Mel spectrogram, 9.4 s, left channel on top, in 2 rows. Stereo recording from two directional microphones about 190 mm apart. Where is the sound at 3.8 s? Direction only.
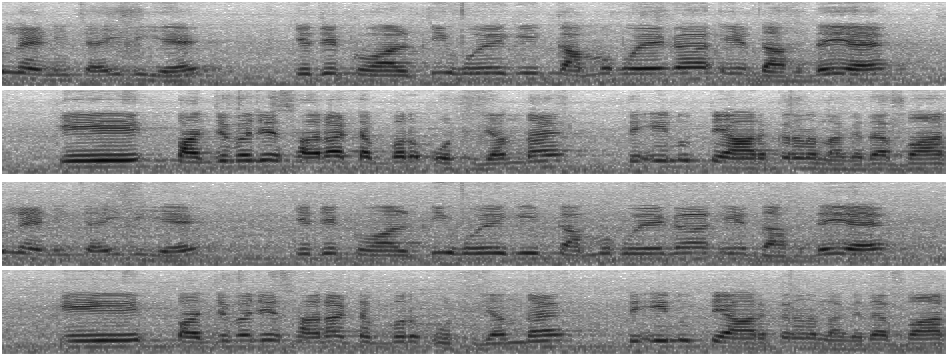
15° left (ahead or behind).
